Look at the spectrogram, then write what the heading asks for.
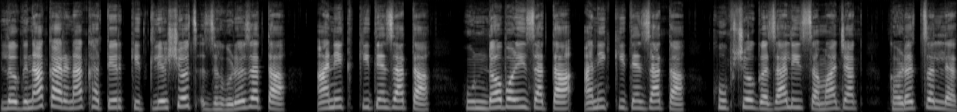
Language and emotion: Goan Konkani, neutral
